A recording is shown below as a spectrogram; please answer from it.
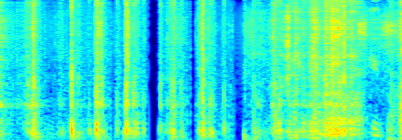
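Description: Plastic Lego robot handled and knocked against a cardboard floor: a run of irregular sharp clicks and taps.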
